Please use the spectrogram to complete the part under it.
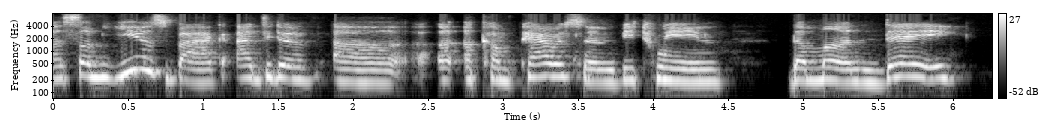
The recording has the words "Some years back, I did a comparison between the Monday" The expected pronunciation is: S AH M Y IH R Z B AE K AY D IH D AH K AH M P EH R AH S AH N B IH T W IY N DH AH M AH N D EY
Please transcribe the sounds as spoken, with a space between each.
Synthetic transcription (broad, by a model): S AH M Y IH R Z B AE K AY D IH D AH K AH M P EH R AH S AH N B IH T W IY N DH AH M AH N D EY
